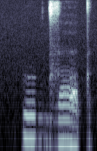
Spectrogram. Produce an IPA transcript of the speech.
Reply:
p u ɡ d͡z ɜ t

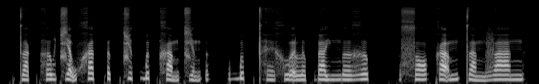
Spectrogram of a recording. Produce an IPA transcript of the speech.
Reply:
t̪ a˨˩ k̚ h ə˧ w t͡ɕ a̰˧˨ w x a˦˥ t̚ ʔ ə˦˥ t̚ t͡ɕ o˦˥ t̚ ɓ ə˦˥ t̚ x a̰˧˨ m t͡ɕ ə̰˧˨ n ʔ | ɓ ə˦˥ p̚ t̪ʰ ɛ̤˨˩ x ṵ˧˨ ə̯ l ə˨˩ p̚ ɗ a˧ j ŋ əː˧ ɣ ə˦˥ p̚ | s ɔ˨˦ k a̰˧˥ m t̪ a˧˩ m v a˧ n

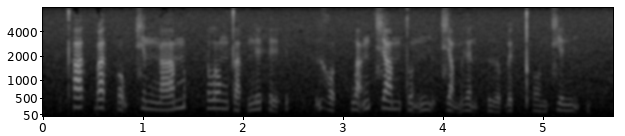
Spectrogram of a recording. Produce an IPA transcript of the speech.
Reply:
t̪ʰ a˦˥ t̚ ɓ a˦˥ t̚ k ɔ̰˧˨ w t͡ɕ ə˧ n ŋ a˨˦ m | l ɔ˧ ŋ t̪ a˨˩ t̚ ŋ e˨˦ h ḛ˧˨ ʔ | h ɨ̰˧˥ ɣ ɔ˨˩ t̚ h w a̰˧˥ ŋ t͡ɕ a˧ m t̪ o̰˧˨ n ŋ ḭ˧˨ ə̯ t͡ɕ a̰˧˨ m ɣ ɛ̰˧˨ n h ɨ˧˩ ə̯ ɓ ɛ˨˩ k̚ t̪ʰ ɔ̤˨˩ n t͡ɕ e˧ ŋ ḭ˧˨ ʔ

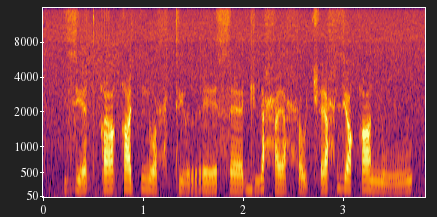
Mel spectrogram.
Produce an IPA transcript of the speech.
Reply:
zʲ ɛ˨˩˦ d q i˩˥ q e˦ tʲ n o˨˩˦ ħ tʲ ɯ˩ r e˨˩˦ s ɛ˨˩˦ ɡ i˩˥ ħ ɛ˩ ħ o˩ cʰ ɛ˩˥ ħ zʲ u˥˩ q ʌ˦ n u˨˩˦

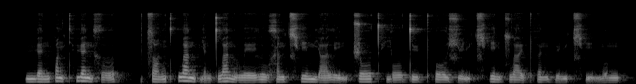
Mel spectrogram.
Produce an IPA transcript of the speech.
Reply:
m ɥ ɛ˧˥ n p ɑ˧ ŋ t̪ʰ ɥ ɛ˥˩ n x ɤ˧˥ | t͡s ɑ˧˥ ŋ t̪ʰ w a˥˩ n p j ɛ˩ n t̪ w a˥˩ n l w e˧˥ ɪ̯ l u˧˥ x a˧ n t͡ɕʰ i˥ m j ä˧˥ l ḭ˨˩ n ʈ͡ʂ o˥ ʊ̯ t̪ʰ j o˥ ʊ̯ t̪ y˥ pʰ o˥ ʊ̯ ɕ y̰˨˩ n t͡ɕʰ i˥˧ n t͡s w a˥˩ ɪ̯ pʰ ə˥ n p y˧˥ n t͡ɕʰ ḭ˨˩ m ʊ˥ ŋ

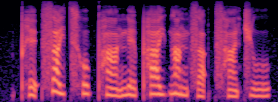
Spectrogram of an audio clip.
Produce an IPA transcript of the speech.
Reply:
pʰ e˨ ʔ s a˥˧ j t͡sʰ o˧ pʰ ã˨˩ ŋ e˨˩ pʰ a˧ j ɡ ã˥˧ ŋ s a˨ ʔ t͡sʰ ã˧ t͡ɕ u˦

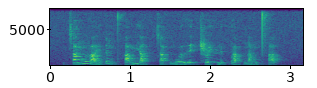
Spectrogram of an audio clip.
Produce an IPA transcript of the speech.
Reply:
c a˧˥ ŋ v a˨˩˦ j ɗ ə˧ ŋ t̪ʰ a˧˥ m j a˨˩ t̚ c a˨˩ k̚ ŋ u˧˥ ə̯ ɣ e˦˥ t̚ ʂ ə˧ j n ɨ˦˥ p̚ ɣ a˨˩ k̚ n a˧˥ m t̪ʰ a˨˩ t̚

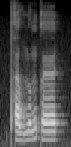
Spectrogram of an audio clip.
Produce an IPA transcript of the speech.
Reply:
pʰ ɐ˨˩ w n̪ ʊ˨˥ ŋ k œː˨ t̚

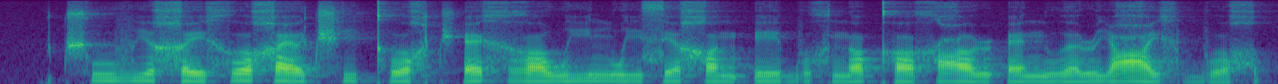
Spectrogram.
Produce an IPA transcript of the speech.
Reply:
t͡ʃʰ u β i χ e x o χ æ ɐ̯ t͡ʃʰ i kʰ o χ t͡ʃʼ æ x ɣ ɒ w i n w i s e χ ɒ n ʔ e b o x n ɒ kʰ ɒ x ʕ ɒ ɹ ʔ æ n u ɐ̯ ɹ i ʕ e x b o χ

